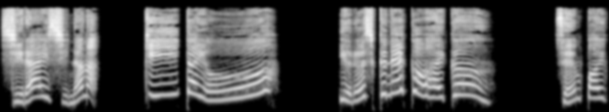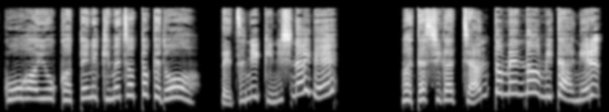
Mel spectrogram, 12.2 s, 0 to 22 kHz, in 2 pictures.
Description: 白石奈奈自我介绍语音.mp3.ogg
